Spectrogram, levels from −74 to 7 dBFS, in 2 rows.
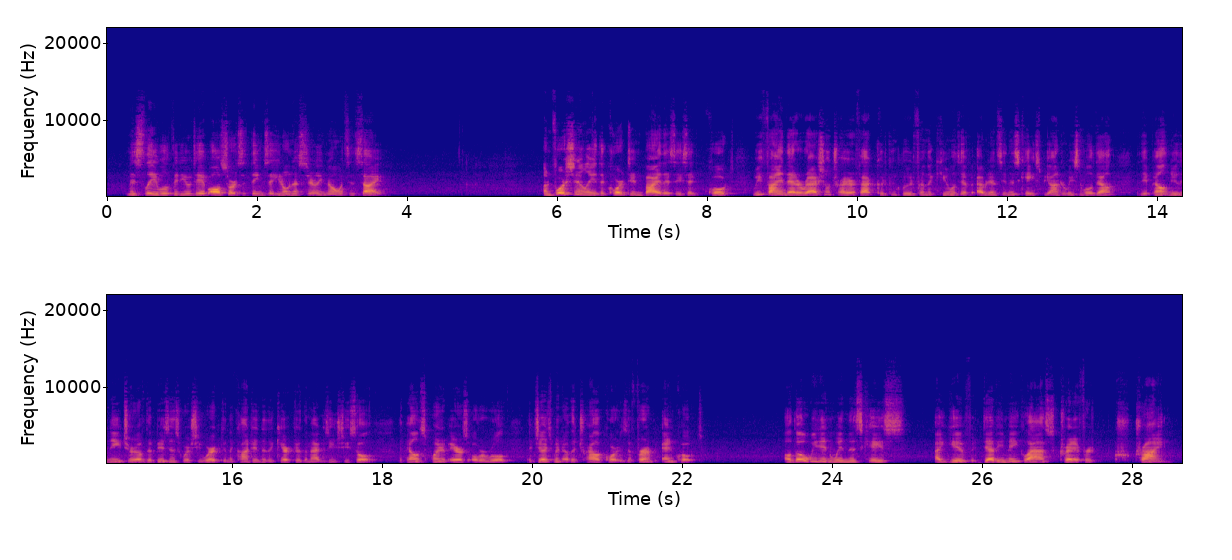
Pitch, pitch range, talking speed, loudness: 130 Hz, 115-140 Hz, 205 wpm, -24 LUFS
